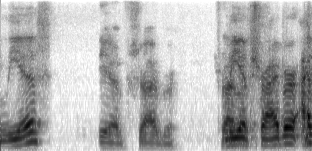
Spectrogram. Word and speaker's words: Liev: Liev.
